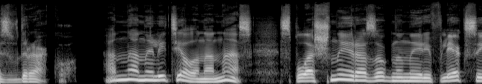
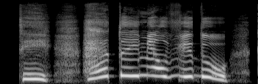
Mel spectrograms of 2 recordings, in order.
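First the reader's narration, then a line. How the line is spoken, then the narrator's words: Distant shouting. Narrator (Russian): кричала Джеймс из какого-то темного и такого далекого убежища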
